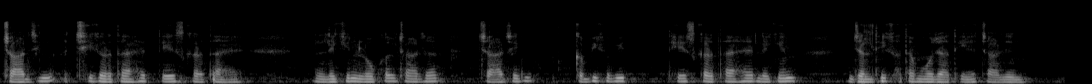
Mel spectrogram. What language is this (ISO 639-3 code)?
urd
